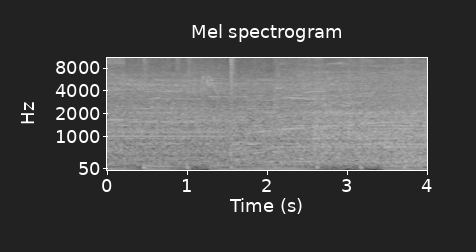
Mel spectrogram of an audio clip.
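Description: Tractor engine running steadily under load, a constant drone with background music underneath.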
